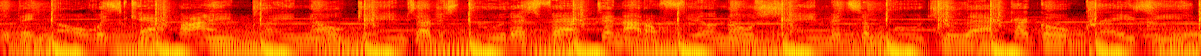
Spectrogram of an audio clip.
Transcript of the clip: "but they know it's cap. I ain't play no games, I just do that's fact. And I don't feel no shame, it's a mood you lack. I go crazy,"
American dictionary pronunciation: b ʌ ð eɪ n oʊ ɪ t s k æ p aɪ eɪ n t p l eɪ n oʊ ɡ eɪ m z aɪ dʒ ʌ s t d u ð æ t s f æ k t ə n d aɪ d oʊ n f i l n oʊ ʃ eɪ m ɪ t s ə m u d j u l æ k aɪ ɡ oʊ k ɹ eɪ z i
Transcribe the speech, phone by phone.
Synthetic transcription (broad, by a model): ð eɪ n oʊ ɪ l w k æ p aɪ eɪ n p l eɪ n oʊ ɡ eɪ m z aɪ dʒ ʌ s d u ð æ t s f æ k t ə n aɪ d oʊ n f i l n oʊ ʃ eɪ m ɪ t s ə m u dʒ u l æ k aɪ ɡ oʊ k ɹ eɪ z i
